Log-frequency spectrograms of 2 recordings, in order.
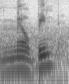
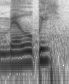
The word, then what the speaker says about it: Melbourne: Melbourne, as I'm told, it should always be pronounced. I've only been a couple of times. Melbourne. Melbourne or Melby. Melby.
